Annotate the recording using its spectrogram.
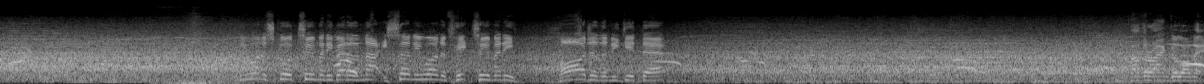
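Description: A large stadium crowd roars and cheers steadily.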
